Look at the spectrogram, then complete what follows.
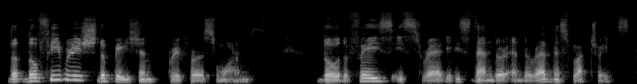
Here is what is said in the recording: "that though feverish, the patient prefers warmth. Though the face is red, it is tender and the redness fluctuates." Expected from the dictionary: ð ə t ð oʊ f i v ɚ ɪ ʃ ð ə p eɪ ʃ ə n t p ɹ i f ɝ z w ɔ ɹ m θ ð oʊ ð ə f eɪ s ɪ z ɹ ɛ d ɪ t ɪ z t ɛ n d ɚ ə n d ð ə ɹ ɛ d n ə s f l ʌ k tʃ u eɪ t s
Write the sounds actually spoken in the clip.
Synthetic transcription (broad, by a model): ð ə t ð oʊ f i v ɚ ɪ ʃ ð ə p eɪ ʃ ə n t p ɹ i f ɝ s w ɔ ɹ m θ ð oʊ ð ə f eɪ s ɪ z ɹ ɛ d ɪ t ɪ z t ɛ n d ɚ ə n d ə ɹ ɛ d n ə s f l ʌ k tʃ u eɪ t s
